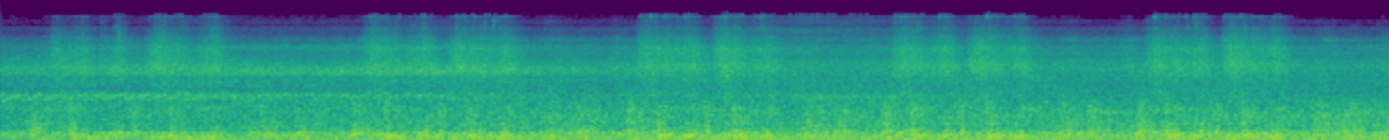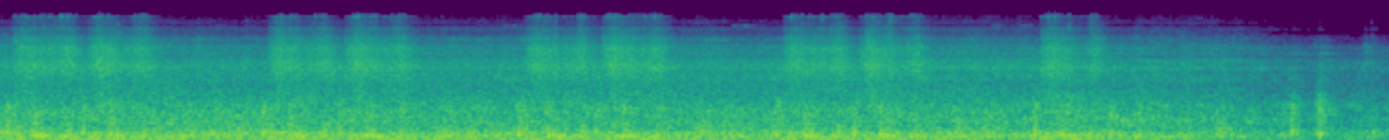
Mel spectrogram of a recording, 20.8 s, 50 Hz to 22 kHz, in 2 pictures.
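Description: A Class 700 Thameslink train departs Redhill station, a loud, steady rumble of traction and wheels close by, with rhythmic clickety-clack beats repeating as the carriages roll over rail joints for the whole stretch.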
